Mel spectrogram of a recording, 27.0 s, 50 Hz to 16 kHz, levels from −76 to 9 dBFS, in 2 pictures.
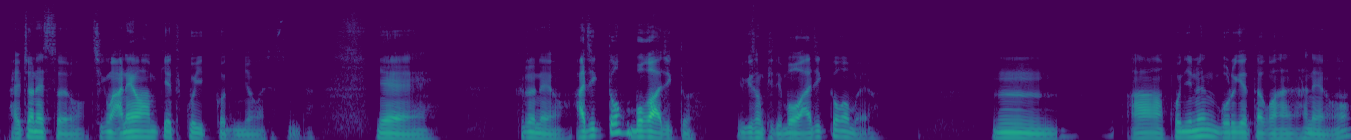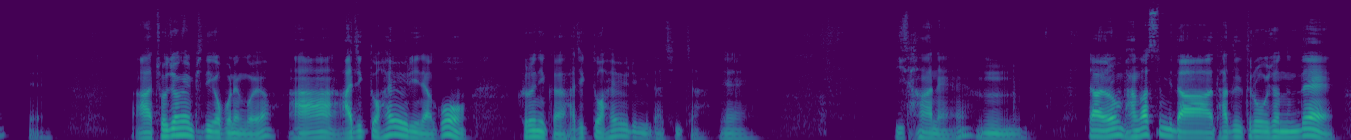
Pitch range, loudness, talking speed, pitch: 85-110 Hz, -31 LUFS, 275 characters per minute, 95 Hz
